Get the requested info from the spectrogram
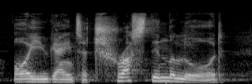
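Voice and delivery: ordinary delivery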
